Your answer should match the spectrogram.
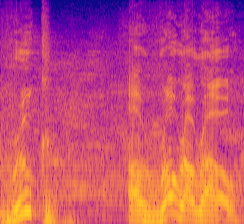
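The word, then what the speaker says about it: Ruke Orhorhoro: we are talking about Rook aoro that's actually how you say his name aoro aoro sounds like a Dog Rook aoro out of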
